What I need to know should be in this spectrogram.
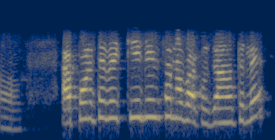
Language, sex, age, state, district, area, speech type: Odia, female, 45-60, Odisha, Mayurbhanj, rural, conversation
